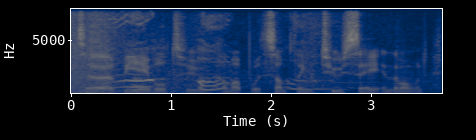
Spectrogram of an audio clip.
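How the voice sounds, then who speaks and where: A man talks over noticeable background noise. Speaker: gaming YouTuber. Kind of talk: gameplay commentary. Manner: slurs words when speaking quietly; frequent fillers like right and uh.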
